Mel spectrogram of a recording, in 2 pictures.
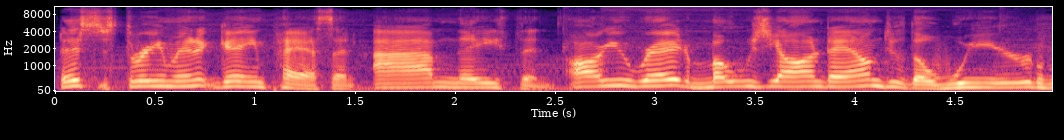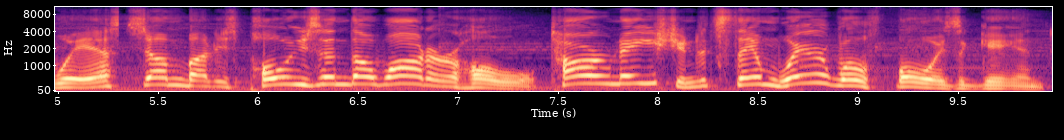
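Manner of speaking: hammed-up Wild West prospector; old prospector. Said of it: "I'm not doing this voice".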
